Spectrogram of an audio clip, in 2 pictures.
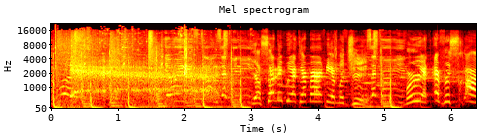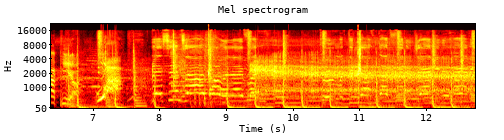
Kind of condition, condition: setting, busy venue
